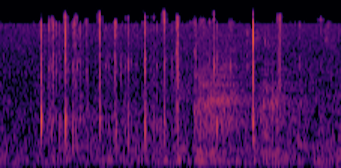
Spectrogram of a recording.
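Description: Faint typing on a laptop keyboard: a run of light, irregular keystrokes as a command is typed.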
